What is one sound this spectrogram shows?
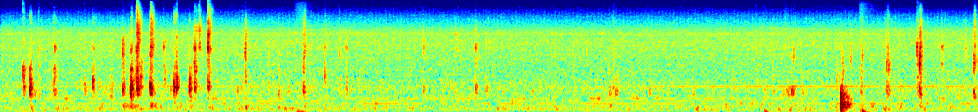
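Footsteps tap on stone blocks.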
